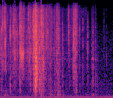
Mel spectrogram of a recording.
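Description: Baseball card pack wrapper crinkling as it is torn open and peeled back from the cards, a run of crackles loudest just under a second in and thinning out near the end.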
